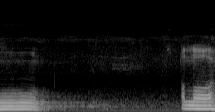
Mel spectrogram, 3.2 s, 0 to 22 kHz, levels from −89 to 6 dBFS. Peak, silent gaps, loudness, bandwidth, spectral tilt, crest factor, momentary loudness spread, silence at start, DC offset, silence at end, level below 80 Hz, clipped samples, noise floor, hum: -14 dBFS; none; -31 LUFS; 6 kHz; -9.5 dB/octave; 18 dB; 25 LU; 0 s; under 0.1%; 0 s; -64 dBFS; under 0.1%; -61 dBFS; none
